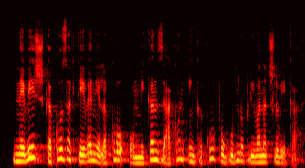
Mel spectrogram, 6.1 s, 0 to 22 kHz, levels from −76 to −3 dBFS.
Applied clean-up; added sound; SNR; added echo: none; none; none; none.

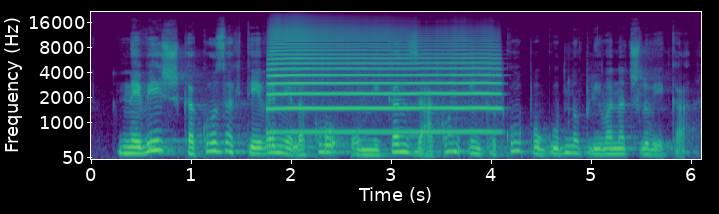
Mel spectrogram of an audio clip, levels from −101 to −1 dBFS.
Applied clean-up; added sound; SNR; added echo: none; Trumpet; -2 dB; none.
